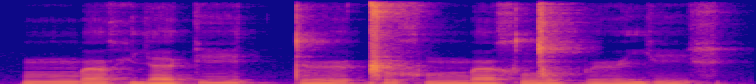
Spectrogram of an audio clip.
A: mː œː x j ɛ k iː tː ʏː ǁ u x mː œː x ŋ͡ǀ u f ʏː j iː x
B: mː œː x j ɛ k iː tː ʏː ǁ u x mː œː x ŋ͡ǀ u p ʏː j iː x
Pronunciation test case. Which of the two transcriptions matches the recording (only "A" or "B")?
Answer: B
